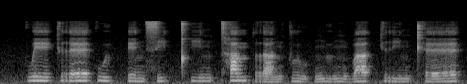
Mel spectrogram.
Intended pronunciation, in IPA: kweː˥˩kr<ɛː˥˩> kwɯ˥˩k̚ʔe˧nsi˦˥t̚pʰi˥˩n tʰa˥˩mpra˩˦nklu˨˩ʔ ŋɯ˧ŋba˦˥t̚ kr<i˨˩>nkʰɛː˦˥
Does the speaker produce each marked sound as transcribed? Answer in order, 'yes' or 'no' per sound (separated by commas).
yes, no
